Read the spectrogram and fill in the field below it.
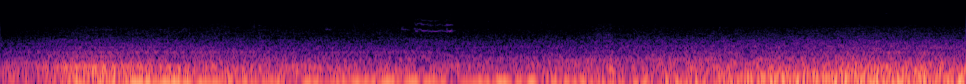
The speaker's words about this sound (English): drives her car along residential streets.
